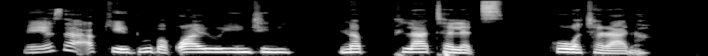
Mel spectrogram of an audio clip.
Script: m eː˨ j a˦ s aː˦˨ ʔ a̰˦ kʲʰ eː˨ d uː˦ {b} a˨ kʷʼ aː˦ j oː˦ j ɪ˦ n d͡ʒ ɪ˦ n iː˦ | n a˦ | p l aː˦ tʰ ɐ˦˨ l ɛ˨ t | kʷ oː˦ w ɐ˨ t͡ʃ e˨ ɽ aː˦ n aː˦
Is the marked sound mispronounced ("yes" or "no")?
no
